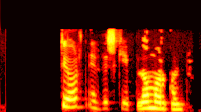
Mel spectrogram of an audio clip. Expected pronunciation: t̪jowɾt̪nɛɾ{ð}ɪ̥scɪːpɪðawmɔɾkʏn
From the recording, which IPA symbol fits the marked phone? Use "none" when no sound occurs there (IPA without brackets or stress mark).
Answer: ð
